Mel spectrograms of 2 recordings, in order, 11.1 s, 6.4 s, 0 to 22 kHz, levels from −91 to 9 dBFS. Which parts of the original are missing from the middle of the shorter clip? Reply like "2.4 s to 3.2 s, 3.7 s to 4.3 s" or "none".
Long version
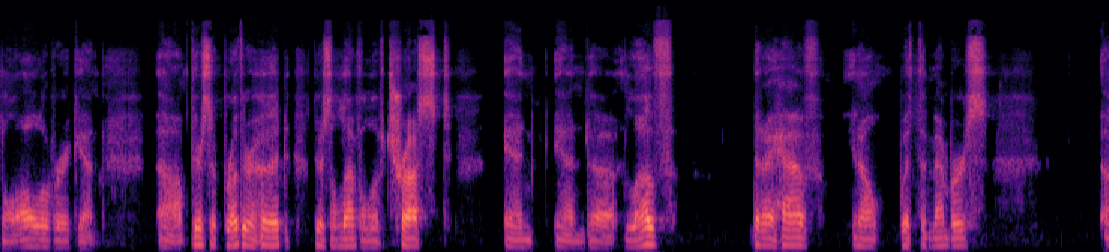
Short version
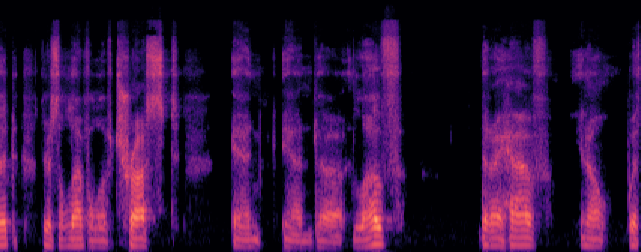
none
